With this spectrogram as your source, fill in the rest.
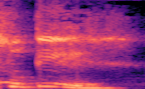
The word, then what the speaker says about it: sutil: muy bien ya aquí la palabra es sutil sutil la fuerza de doz está en la última sílaba termina en l aguda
